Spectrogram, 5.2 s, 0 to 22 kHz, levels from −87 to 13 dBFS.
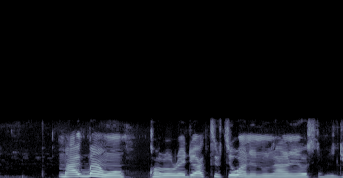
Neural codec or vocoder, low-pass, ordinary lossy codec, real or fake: none; 7.2 kHz; none; real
